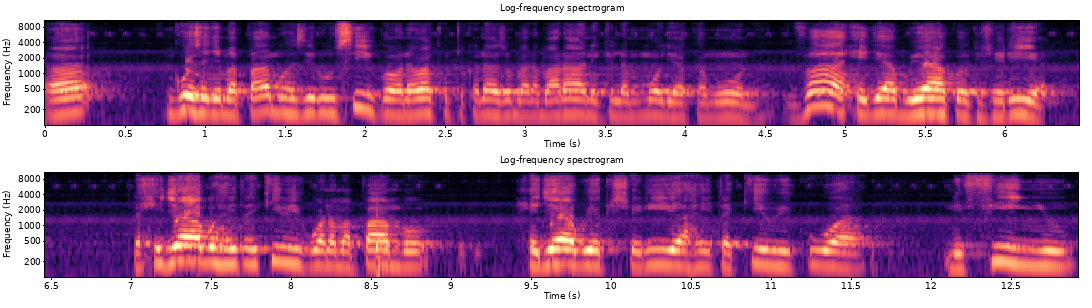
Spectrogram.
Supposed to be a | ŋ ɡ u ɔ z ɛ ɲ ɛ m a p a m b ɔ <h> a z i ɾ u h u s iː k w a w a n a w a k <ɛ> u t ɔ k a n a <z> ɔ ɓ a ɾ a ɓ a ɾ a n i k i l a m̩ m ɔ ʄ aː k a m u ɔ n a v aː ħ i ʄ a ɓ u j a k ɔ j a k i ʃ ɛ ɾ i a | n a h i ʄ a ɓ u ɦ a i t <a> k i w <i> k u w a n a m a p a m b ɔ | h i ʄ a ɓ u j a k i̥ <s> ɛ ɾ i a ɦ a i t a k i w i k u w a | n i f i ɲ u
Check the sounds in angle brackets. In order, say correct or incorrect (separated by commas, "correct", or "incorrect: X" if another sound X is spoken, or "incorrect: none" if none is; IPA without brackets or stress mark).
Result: correct, correct, correct, correct, correct, incorrect: ʃ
